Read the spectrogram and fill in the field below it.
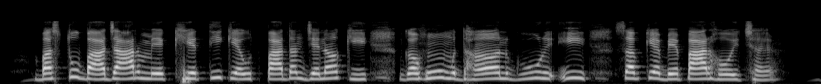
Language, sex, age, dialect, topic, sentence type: Maithili, female, 18-24, Angika, banking, statement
